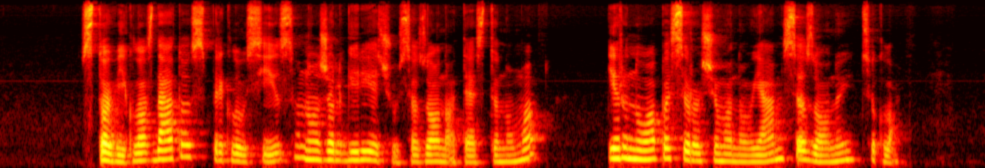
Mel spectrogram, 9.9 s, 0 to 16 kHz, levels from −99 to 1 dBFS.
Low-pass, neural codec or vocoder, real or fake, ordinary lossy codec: 14.4 kHz; none; real; Opus, 64 kbps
